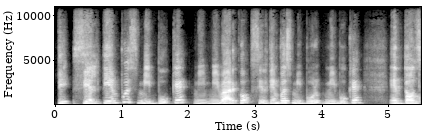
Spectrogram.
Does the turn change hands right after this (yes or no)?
no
